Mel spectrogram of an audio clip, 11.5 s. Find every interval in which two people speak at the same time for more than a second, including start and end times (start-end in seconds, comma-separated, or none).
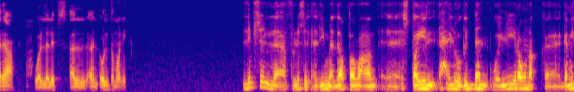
none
